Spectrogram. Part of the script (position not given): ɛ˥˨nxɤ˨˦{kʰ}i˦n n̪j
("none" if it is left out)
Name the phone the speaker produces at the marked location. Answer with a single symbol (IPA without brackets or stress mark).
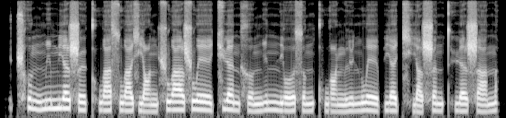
ŋ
